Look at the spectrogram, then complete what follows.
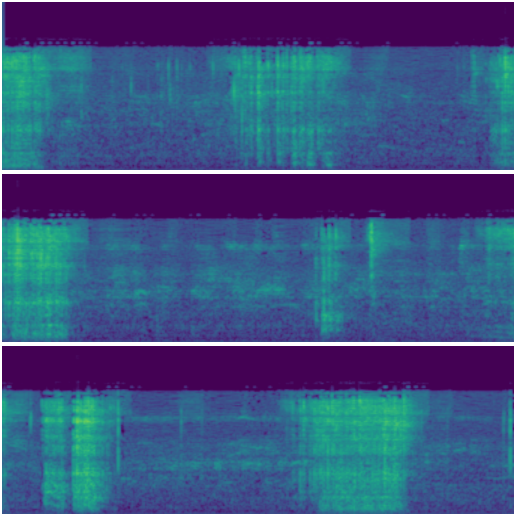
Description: my homeboy snoring his ass off!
